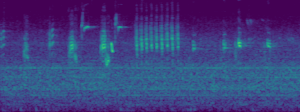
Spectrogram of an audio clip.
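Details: Oriental reed warbler, one of a chorus heard from a riverside embankment in northern Harima, inland Hyōgo, Japan, singing harsh, grating, chattering notes, including a rapid stuttering burst of about eight notes, over a faint steady background hum.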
